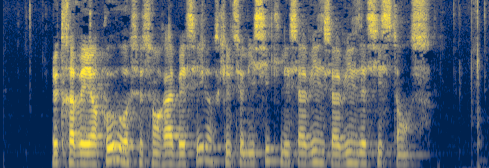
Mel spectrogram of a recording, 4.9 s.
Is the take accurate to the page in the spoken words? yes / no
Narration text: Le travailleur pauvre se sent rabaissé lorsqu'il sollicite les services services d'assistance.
yes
